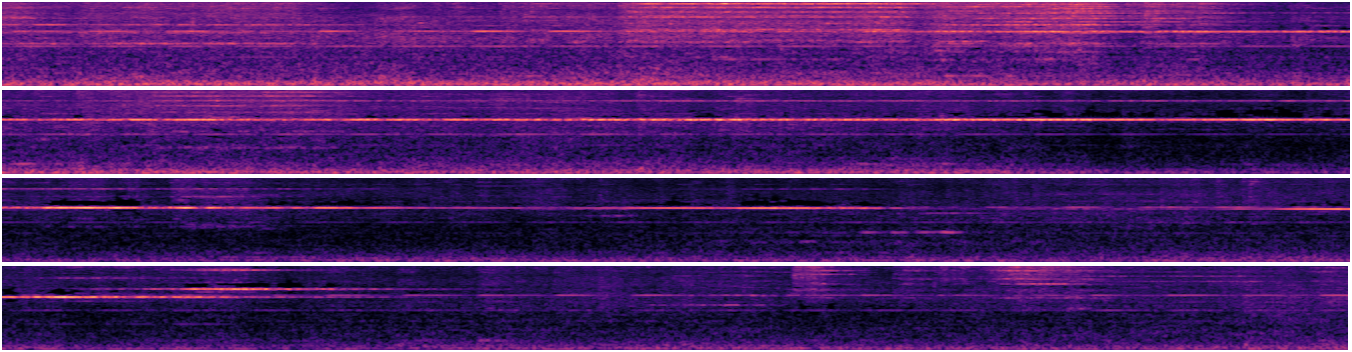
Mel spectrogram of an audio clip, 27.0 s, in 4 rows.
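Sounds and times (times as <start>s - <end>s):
train wheels rumbling on rail: 0.0s - 26.9s
high thin wheel squeal: 2.4s - 18.6s, 19.6s - 22.3s.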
